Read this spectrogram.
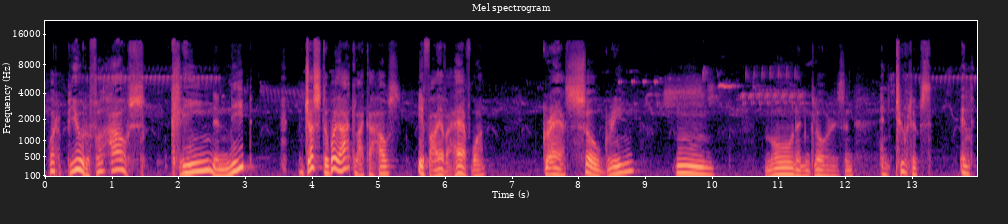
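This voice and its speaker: Slow, reflective old professor. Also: male voice, medium pitch, animated, a little mellow, a little hiss or hum. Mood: admiring, musing. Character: reflective, humble elderly professor recalling his life. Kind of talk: radio drama acting.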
